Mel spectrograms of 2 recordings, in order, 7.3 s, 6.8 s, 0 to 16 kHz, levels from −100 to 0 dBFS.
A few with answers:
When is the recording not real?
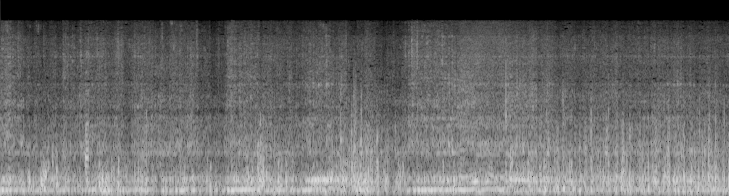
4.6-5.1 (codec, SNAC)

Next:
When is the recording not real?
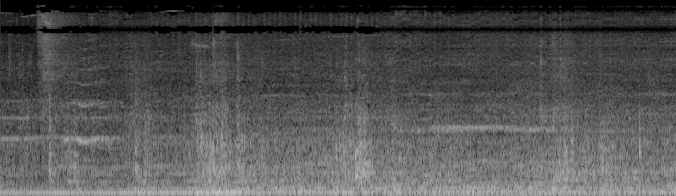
1.0-1.5 (codec, SNAC); 3.8-6.8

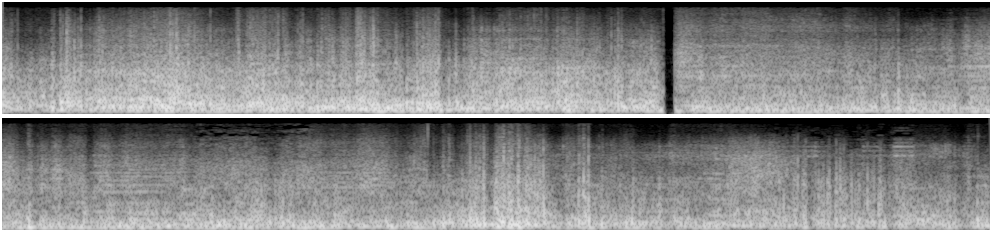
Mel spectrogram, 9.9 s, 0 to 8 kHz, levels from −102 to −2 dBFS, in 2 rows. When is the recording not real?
0.0-5.9 (codec, SNAC); 6.5-8.8; 9.5-9.9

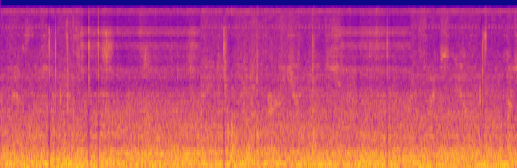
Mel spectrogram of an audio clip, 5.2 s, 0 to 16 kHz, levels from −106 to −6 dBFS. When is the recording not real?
0.8-2.0 (codec, SNAC); 3.4-4.1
